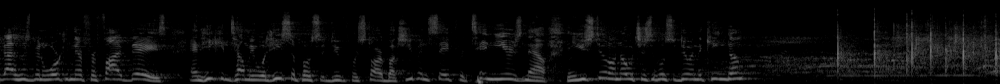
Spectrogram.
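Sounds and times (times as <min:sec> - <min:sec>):
speech: 0:00.0 - 0:07.6
audience clapping: 0:08.3 - 0:09.9.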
